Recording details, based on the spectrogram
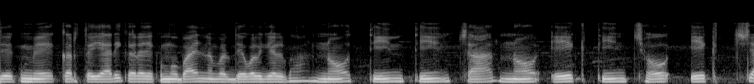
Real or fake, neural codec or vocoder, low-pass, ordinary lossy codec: real; none; 7.2 kHz; Opus, 32 kbps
